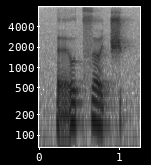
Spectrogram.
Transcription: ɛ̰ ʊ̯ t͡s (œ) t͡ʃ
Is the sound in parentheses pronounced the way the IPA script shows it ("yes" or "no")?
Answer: yes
